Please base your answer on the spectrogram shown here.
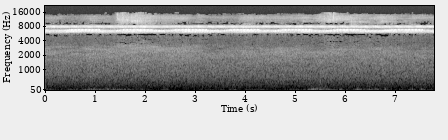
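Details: Crickets chirping on a peaceful summer night: a steady, high, shrill trill that never pauses, with a soft broadband wash of wind behind it.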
